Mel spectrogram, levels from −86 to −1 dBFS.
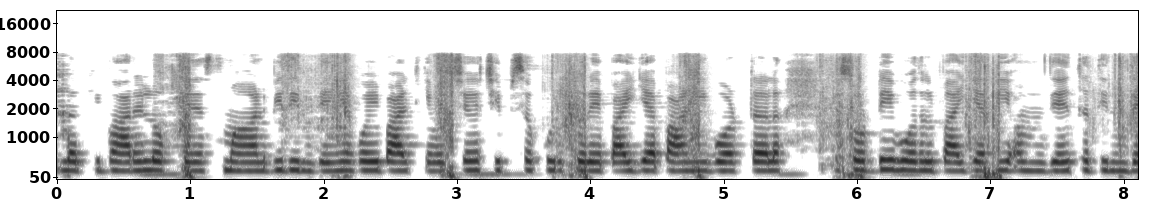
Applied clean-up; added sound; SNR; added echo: classical method Wiener filter.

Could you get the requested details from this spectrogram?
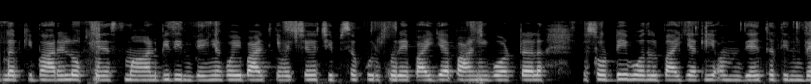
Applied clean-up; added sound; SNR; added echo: neural mask model Resemble Enhance denoiser.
